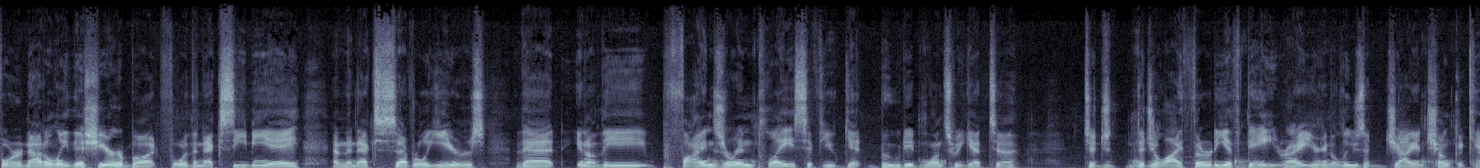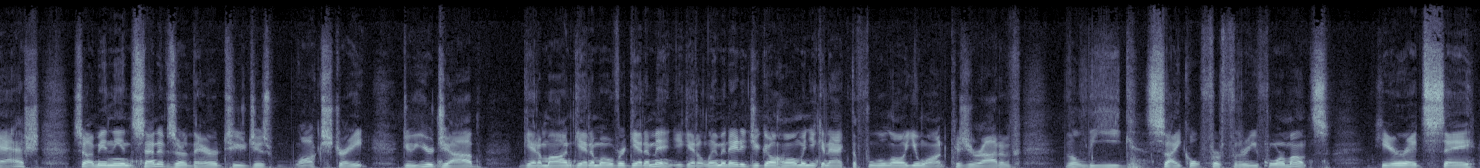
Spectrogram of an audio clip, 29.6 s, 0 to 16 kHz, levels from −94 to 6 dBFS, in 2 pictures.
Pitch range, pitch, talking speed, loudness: 135-155 Hz, 145 Hz, 200 wpm, -24 LUFS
